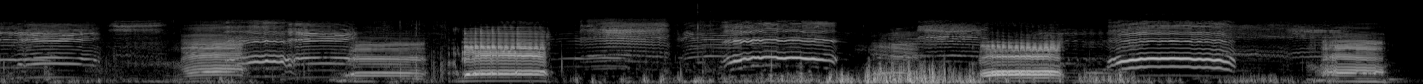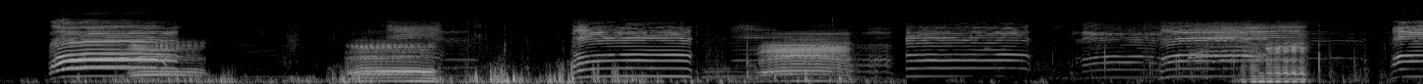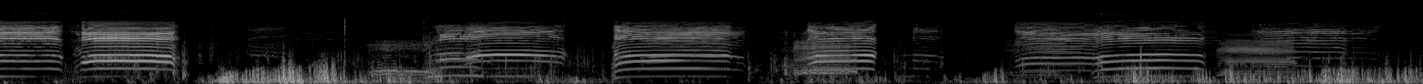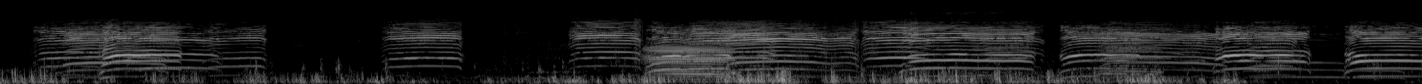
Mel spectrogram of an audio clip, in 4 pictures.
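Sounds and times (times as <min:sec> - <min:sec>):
sheep bleating: 0:00.0 - 0:13.9, 0:14.8 - 0:16.4, 0:17.7 - 0:19.0, 0:20.0 - 0:30.3, 0:32.1 - 0:34.0, 0:34.6 - 0:37.9, 0:43.1 - 0:45.4, 0:48.4 - 0:56.9.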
